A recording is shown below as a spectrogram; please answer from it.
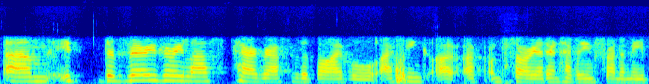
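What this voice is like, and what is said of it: Australian accent. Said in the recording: “since you like the accent ... No to an Australian.”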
